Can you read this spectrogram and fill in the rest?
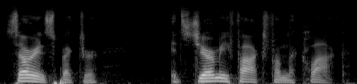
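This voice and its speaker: A man's voice: medium pitch, normal speed, no room sound, voice pushed up, lightly acted. A man voicing an eager, insistent fox newspaper reporter in a storybook tale. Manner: insistent, excitable.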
